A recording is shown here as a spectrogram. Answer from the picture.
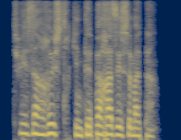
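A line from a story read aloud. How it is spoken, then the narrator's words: Murmured, muffled against shirt. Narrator (French): murmura Elaine contre la chemise de son compagnon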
